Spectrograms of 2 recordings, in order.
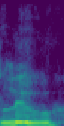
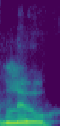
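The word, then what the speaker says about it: lieu: what is it uh the way I've learned to say it is Lou okay um and well uh but yeah basically inl of uh means um it basically means instead of like in in its place yeah it's like Lou like l o o Lou um yeah well you got to be careful though Lou l i e u means in what was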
